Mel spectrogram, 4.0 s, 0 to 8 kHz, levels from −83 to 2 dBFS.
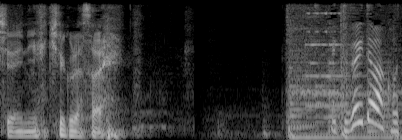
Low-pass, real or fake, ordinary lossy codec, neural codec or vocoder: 7.2 kHz; real; none; none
